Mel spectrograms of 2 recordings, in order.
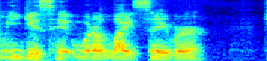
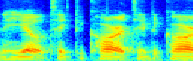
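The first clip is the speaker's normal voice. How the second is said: plain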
